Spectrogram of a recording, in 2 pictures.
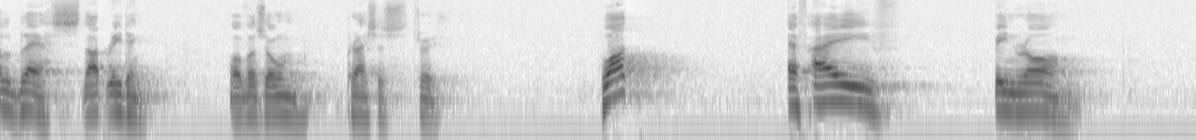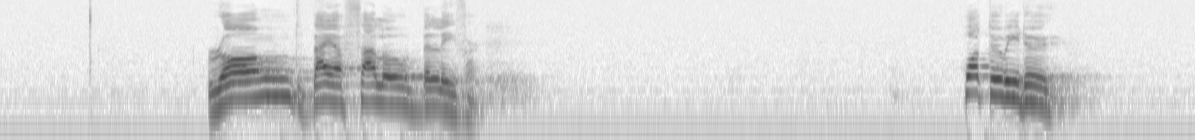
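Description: A middle-aged man preaches into a microphone in phrases with pauses, his voice echoing slightly in a large room.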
